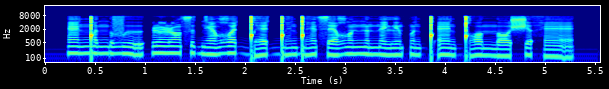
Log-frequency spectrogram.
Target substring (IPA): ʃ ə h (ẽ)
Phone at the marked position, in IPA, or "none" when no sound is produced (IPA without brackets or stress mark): ɛ̃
